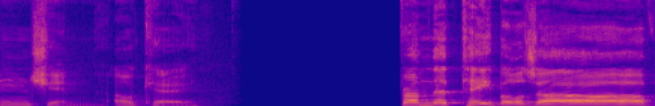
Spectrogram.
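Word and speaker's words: qin: Called the, well, let's see what Wikipedia has me pronouncing it as. A kin? It's chin.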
